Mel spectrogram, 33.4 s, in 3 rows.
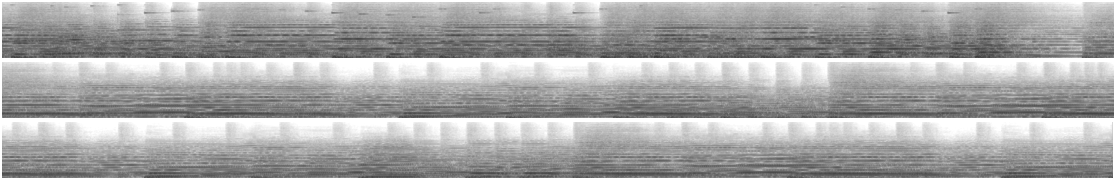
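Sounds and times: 
wind band playing: 0.0s - 33.3s.

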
